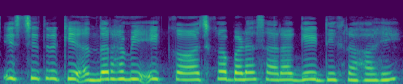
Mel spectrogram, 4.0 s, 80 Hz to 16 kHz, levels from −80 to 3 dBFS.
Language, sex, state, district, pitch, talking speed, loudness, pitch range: Hindi, female, Madhya Pradesh, Bhopal, 295 Hz, 210 wpm, -15 LUFS, 275-315 Hz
